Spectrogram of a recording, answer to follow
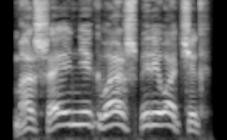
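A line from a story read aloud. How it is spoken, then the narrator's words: Shouting. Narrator (Russian): кричал Антифер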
